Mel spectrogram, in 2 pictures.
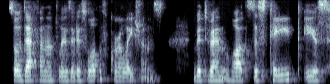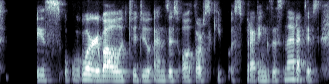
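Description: Speech in a Ukrainian accent comes at a moderate pace with monotone, flat intonation against a quiet background. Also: woman, fairly low pitch for a woman. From Ukraine. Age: 30s. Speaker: literary scholar. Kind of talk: interview.

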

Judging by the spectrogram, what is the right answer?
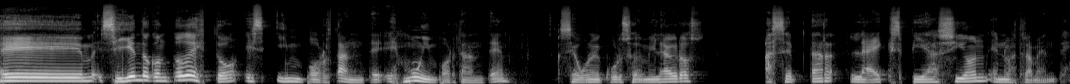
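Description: A man with an unremarkable speaking voice talks at a fairly slow pace with lively intonation. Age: 30s. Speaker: spiritual teacher podcaster. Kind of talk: spiritual teaching monologue.

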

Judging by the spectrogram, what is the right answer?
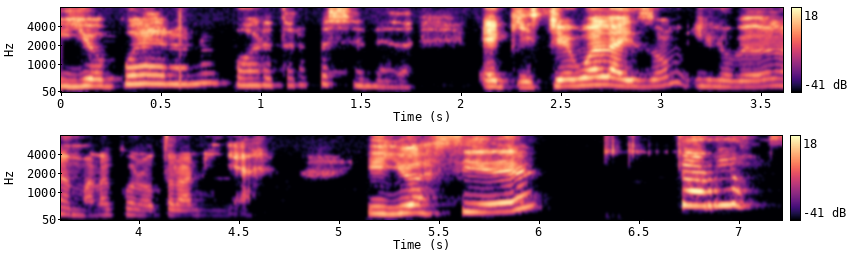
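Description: A woman with a high voice speaks at a moderate pace in an animated tone, with big swings in loudness. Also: ordinary pitch variation. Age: 20s. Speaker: podcast co-host, music and marketing student. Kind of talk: casual chat. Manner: animated, laughing often.

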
